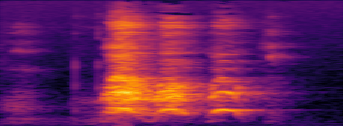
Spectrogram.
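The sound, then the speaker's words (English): A pet guard dog barks, two quick, sharp barks in close succession, fairly loud against a quiet background. “That's my dog, Bebop. He's a guard dog.”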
